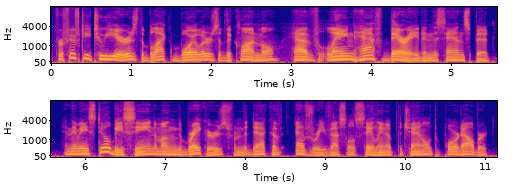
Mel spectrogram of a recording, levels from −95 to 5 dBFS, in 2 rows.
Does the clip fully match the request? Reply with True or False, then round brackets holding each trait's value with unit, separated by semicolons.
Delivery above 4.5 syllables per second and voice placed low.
True (4.9 syllables/s; 120 Hz)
